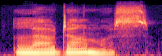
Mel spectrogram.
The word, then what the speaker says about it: laudamus: they're pronounced Al as in Faust for example laudamus consonants now C is pronounced as K in cat unless it's followed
